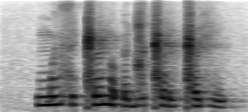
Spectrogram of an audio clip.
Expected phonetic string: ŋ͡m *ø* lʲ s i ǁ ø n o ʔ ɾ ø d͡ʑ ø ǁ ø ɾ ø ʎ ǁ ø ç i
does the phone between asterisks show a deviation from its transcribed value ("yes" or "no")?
yes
